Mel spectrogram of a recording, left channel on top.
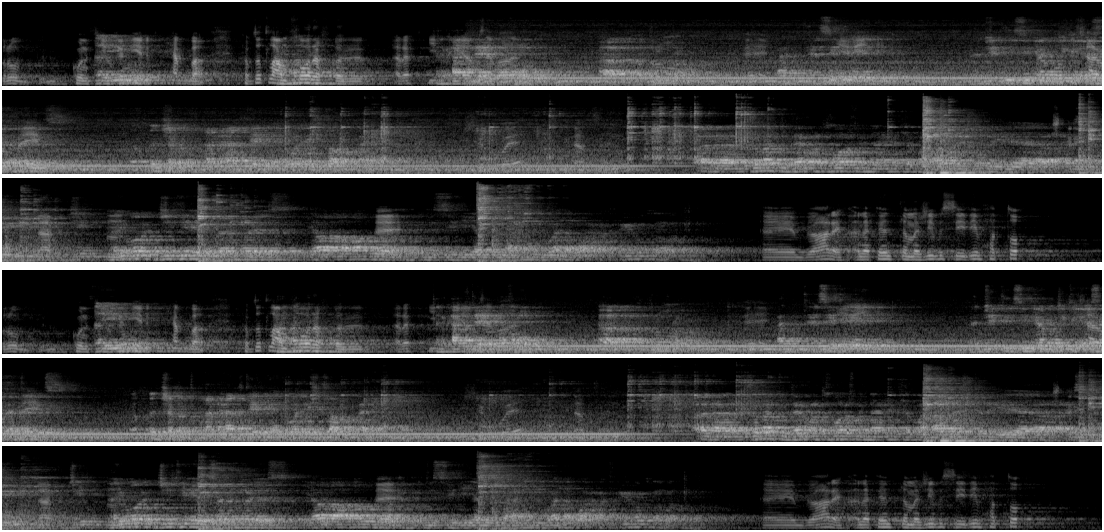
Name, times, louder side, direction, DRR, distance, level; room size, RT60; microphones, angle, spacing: voice 1, 0.0-5.2 6.3-7.7 8.3-8.9 10.3-11.5 12.2-12.3 15.6-17.3 21.6-22.7 23.0-23.2 25.7-26.0 29.6-32.2, left 2 dB, 20° left, 8 dB, 0.7 m, -34 dB
voice 2, 0.9-1.4 2.7-3.0 4.3-5.3 6.0-6.8 7.7-8.8 9.6-11.6 12.3-14.8 16.8-16.9 17.9-22.2 22.6-28.7, equal, 40° right, -4 dB, 7.2 m, -28 dB
sound 1, 4.6-17.3, right 1 dB, 70° left, 2.2 m, -30 dB
sound 2, 13.8-16.7 16.9-18.0 18.3-18.7 19.9-20.0 20.2-20.8 21.8-22.6 24.0-24.8 26.7-27.5, left 4 dB, 40° left, 3.0 m, -31 dB
25.5 x 23.0 x 6.1 m, 2.6 s
head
